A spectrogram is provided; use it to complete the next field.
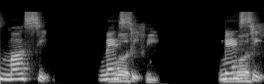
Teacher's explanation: but this R is very soft right so you don't say it as Mercy not in the English sense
